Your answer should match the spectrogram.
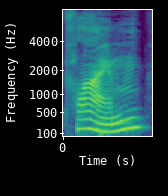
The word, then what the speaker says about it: climb: So instead of making the B is silent. So it just says climb.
